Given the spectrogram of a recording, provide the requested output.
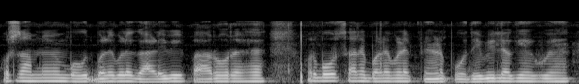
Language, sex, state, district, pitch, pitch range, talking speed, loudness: Hindi, male, Jharkhand, Ranchi, 140 Hz, 135-145 Hz, 225 wpm, -16 LUFS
